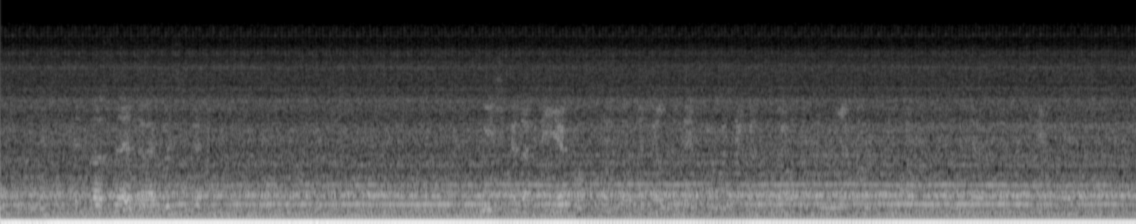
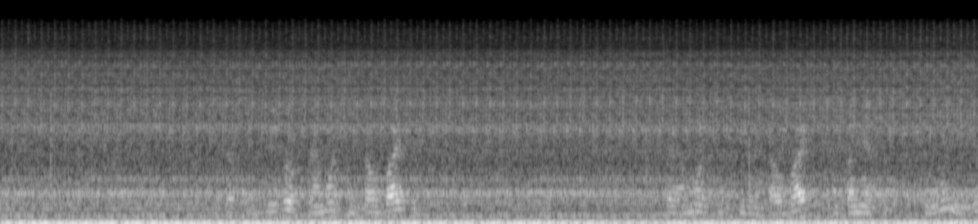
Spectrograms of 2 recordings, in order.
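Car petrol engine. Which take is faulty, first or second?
second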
